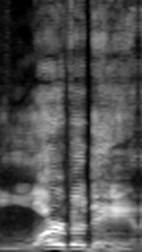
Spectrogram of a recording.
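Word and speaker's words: Larvadain: Gage Larvidan, I know it's spelled Larvidane, but they pronounce it Larvadane.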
